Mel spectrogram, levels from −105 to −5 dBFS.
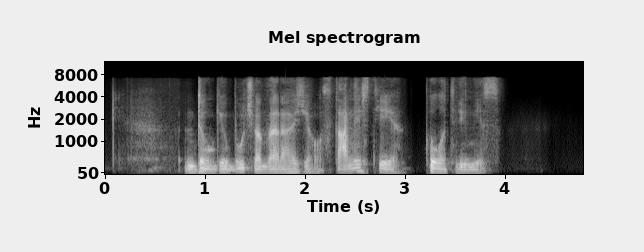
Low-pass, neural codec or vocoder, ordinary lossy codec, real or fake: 7.2 kHz; codec, 16 kHz, 1 kbps, X-Codec, HuBERT features, trained on general audio; AAC, 48 kbps; fake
